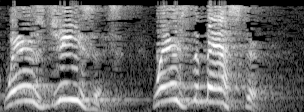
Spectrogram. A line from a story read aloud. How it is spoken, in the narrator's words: yelling to each other over the winds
